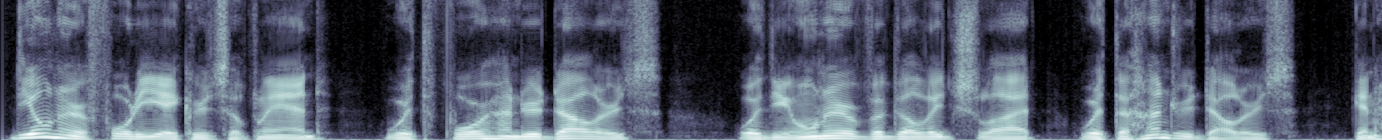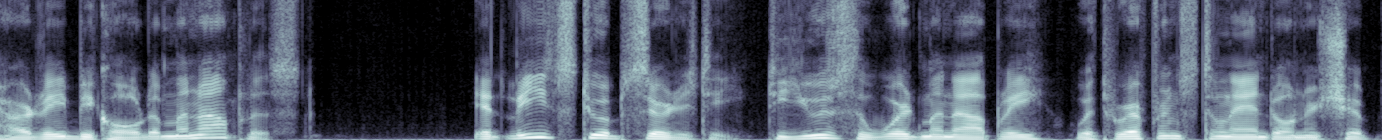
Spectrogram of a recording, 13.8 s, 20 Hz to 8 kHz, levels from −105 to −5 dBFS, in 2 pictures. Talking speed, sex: 180 wpm, male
